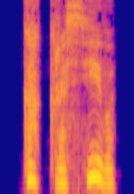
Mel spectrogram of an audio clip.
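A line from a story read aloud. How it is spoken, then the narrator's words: Whisper. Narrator (Russian): стоявшая рядом со мной девушка шептала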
